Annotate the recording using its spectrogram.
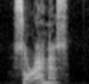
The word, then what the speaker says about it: Soranus: Soranus. If you hadn't known about it, Soranus is a name. Yep, and it is spelled S-O-R-A-N-U-S. So Uranus, yep.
